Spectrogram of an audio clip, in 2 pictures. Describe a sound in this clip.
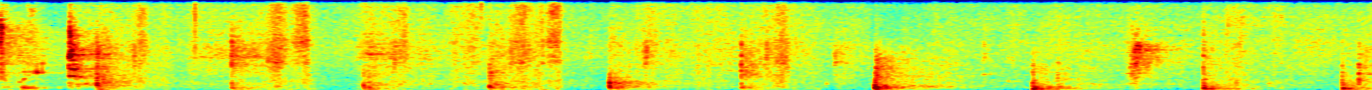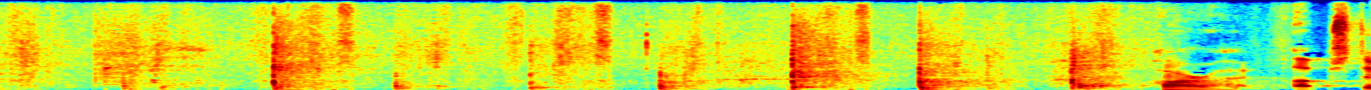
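Footsteps thud on wooden stairs and floor.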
